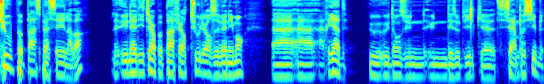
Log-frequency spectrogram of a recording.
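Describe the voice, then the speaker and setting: Recorded very cleanly against a silent background with a dry, close sound and no echo, a man speaks fairly low at a moderate pace with fairly even intonation. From Canada. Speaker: esports business guest. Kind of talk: panel discussion. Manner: halting, many hesitations.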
